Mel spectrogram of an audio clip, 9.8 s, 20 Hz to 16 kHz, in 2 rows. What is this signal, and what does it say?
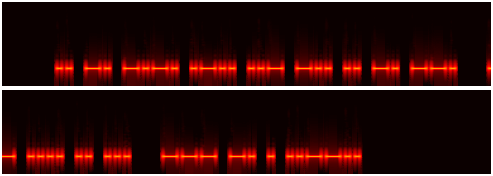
Morse code, heard as a keyed tone, about 25 wpm, 700 Hz. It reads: INCLUDING THIS ONE?
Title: Sentences from Top 1000 Words - Review Part 4 - 25wpm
